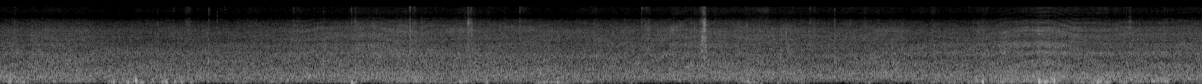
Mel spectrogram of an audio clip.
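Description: Small sea waves washing steadily over a flat rocky shore shelf, a continuous hiss of surf, with light wind buffeting the microphone.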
